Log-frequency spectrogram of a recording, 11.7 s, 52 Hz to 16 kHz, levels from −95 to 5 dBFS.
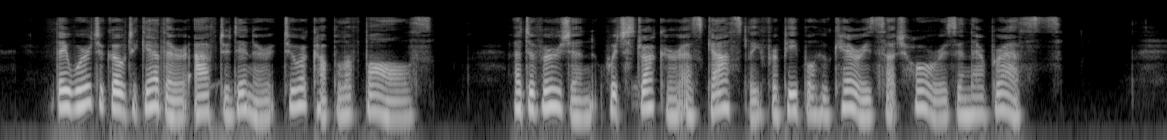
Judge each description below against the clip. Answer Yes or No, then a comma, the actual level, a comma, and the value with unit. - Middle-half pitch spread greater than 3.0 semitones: Yes, average, 5.2 semitones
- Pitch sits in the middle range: Yes, medium, 160 Hz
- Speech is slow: No, average, 145 wpm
